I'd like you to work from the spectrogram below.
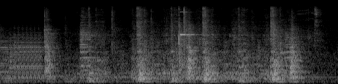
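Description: Sewing machine zigzag stitching along the edge of trouser fabric, a series of short mechanical bursts with pauses between them, close and fairly loud.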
